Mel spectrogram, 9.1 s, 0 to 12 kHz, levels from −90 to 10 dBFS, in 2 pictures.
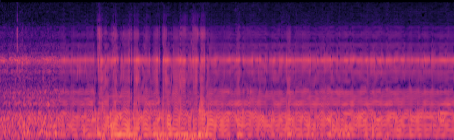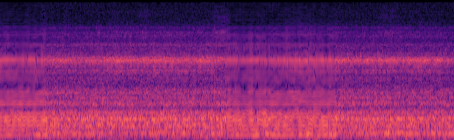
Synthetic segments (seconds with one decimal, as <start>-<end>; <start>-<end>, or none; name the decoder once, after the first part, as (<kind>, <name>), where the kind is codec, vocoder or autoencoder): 0.6-5.0 (vocoder, BigVGAN v2); 6.8-7.9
